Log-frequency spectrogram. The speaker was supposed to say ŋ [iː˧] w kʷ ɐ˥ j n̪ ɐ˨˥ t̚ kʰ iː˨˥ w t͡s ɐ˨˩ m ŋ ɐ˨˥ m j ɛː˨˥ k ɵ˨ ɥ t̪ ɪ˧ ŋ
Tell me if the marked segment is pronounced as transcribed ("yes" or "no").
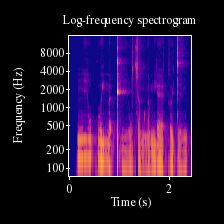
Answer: no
